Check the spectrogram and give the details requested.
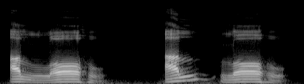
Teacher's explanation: আল্লাহ শব্দের লামকে মোটা করে উচ্চারণ করতে হবে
